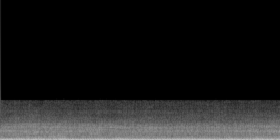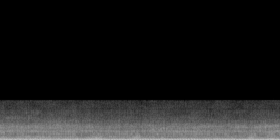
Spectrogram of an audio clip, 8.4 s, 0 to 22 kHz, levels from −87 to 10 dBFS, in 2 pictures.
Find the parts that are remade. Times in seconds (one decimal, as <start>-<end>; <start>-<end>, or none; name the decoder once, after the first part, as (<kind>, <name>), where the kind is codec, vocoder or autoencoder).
0.0-2.2 (codec, SNAC); 4.2-6.2; 6.7-8.4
